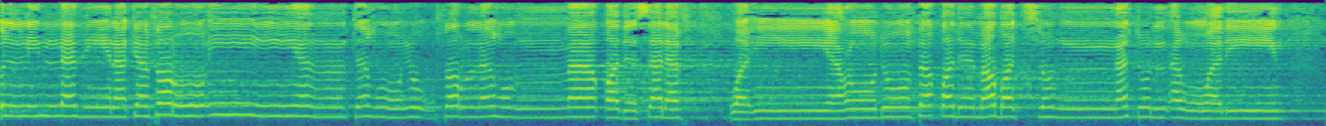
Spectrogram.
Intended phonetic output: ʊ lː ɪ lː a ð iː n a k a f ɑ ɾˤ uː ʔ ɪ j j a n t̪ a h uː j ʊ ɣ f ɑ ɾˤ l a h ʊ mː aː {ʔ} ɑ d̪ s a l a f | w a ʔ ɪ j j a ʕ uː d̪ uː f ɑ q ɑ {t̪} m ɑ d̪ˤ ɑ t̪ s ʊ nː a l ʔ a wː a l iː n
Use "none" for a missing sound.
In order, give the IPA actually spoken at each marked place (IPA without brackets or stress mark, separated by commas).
q, d̪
